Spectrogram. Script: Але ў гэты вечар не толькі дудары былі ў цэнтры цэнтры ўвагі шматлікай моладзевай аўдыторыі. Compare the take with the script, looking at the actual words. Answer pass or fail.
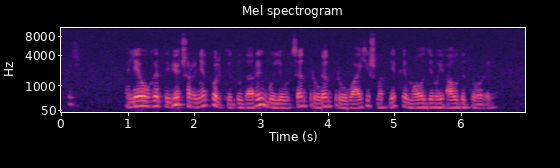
pass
